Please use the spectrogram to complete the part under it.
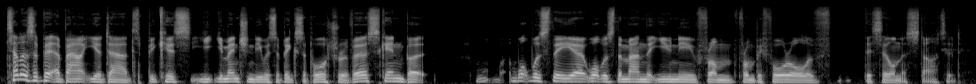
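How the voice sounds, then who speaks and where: A man's voice: mid-range voice, a little fast, few pauses, dry recording, studio quality. A man hosting a radio chat, asking questions in a conversational interview style.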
